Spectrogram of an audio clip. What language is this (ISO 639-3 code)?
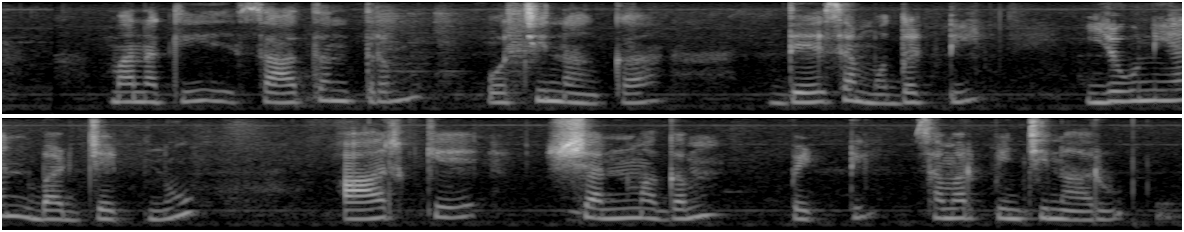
tel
